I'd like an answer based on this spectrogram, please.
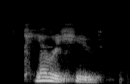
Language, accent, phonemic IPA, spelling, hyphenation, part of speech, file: English, Southern England, /ˈklɛɹɨˌhjuː/, clerihew, cle‧ri‧hew, noun, LL-Q1860 (eng)-clerihew.wav
- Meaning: A humorous rhyme of four lines with the rhyming scheme AABB, usually regarding a person mentioned in the first line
